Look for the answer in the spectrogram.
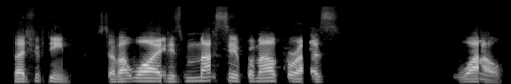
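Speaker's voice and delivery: excited live sports call; play-by-play. Real, not acted. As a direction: call the rally as it happens.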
